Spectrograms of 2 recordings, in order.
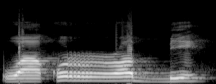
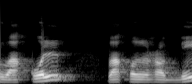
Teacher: Contoh membacanya ini waqur rabbi, tidak dibaca lagi waqul rabbi, lamnya langsung ke ro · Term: idgham mutaqaribain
